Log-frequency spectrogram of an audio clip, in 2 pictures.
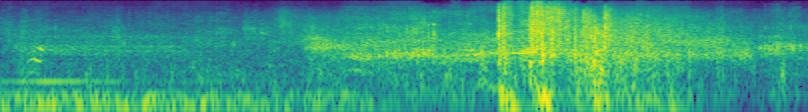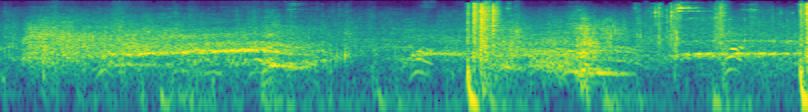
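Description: Gunshots ring out in a swampy Hunt: Showdown match as a couple of sharp cracks spaced seconds apart over a steady murky ambient bed, moderately distant and not very loud.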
